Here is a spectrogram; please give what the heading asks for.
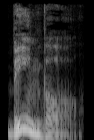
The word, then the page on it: beanball: British English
